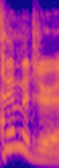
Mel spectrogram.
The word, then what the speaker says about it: Imgur: It's Imgur, everybody.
